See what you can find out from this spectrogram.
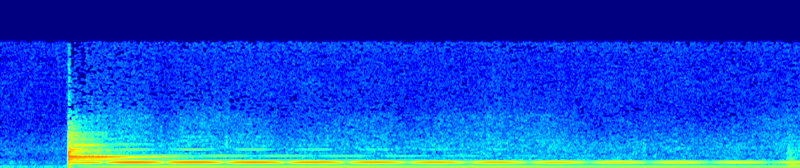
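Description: A single gong strike followed by a long, sustained ringing tone that slowly pulses and fades, heard alone with no voices.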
